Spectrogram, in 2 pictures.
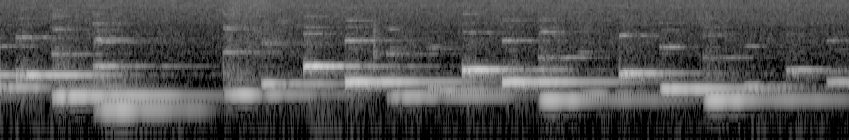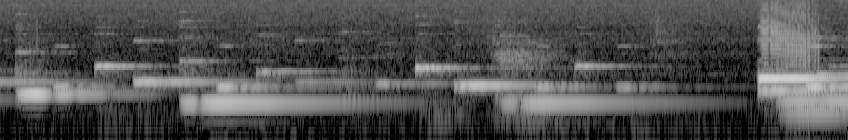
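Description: Solo marimba played with mallets: a flowing melody of single ringing notes, a few a second, that grows softer and fades away over the last couple of seconds.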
